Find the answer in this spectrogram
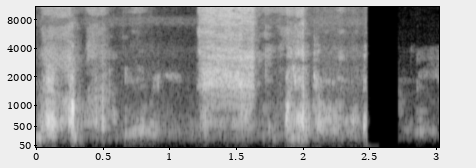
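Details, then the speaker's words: Short hissing spray bursts with rustling and handling noise as screw worm spray is applied to a shaved, flushed, cleaned abscess wound on an adult Baby Doll Southdown sheep, tested negative for caseous lymphadenitis. "now I'm going to spray doesn't really like the spray let's be honest here"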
